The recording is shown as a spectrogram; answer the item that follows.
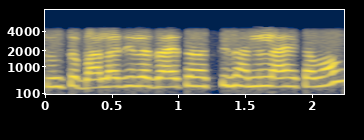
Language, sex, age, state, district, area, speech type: Marathi, female, 30-45, Maharashtra, Washim, rural, conversation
